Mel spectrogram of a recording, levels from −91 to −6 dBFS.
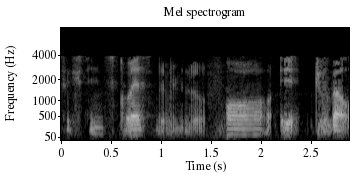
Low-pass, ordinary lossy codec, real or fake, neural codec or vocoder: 7.2 kHz; AAC, 16 kbps; fake; codec, 24 kHz, 3 kbps, HILCodec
